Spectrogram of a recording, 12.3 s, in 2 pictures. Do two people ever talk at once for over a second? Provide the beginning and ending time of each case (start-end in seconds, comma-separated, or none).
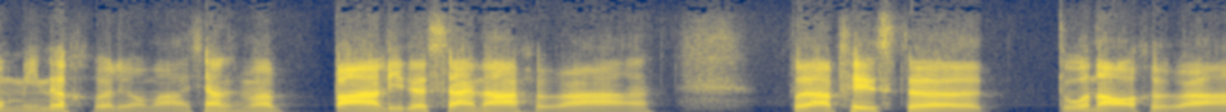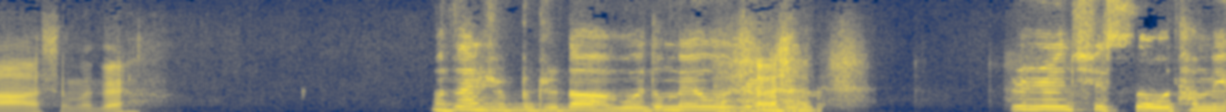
none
